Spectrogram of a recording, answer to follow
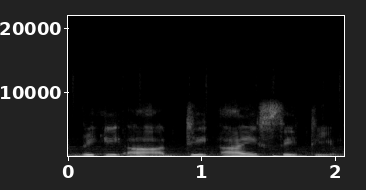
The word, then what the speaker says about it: verdict: V E R D I C T. Here we can see that the middle R is silent.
